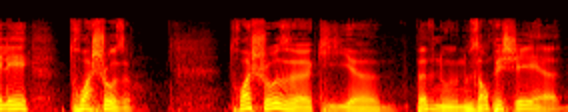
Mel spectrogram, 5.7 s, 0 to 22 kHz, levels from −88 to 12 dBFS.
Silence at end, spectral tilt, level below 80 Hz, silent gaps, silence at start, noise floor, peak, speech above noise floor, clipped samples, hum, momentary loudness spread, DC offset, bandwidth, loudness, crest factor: 0 s; -7 dB/octave; -36 dBFS; none; 0 s; -51 dBFS; -2 dBFS; 34 dB; under 0.1%; none; 10 LU; under 0.1%; 10.5 kHz; -19 LUFS; 16 dB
